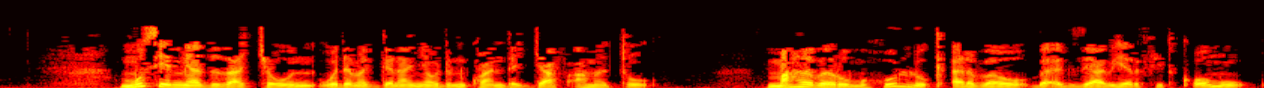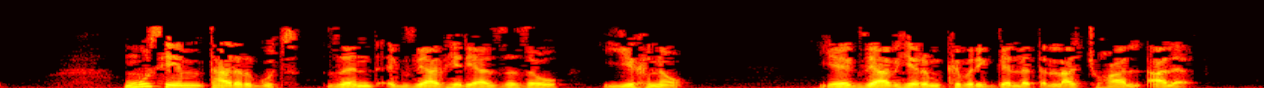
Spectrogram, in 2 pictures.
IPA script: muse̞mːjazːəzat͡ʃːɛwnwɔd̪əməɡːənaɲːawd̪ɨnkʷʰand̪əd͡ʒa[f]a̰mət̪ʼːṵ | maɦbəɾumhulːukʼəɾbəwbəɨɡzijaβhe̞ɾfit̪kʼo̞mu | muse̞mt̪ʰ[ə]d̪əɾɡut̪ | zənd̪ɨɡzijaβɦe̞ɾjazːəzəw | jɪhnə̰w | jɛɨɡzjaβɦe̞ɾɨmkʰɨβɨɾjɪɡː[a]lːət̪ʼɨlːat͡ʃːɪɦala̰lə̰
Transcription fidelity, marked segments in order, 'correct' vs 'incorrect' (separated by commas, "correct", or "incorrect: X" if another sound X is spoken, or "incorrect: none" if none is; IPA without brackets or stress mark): correct, incorrect: a, incorrect: ə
